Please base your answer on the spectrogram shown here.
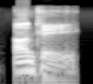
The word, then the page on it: auntie: British English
